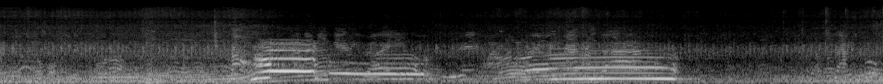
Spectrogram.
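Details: Qurban cattle coming down from a truck on arrival, some raging; two long, loud, strained moos, the second held steady for about two seconds, over background voices and a running vehicle.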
